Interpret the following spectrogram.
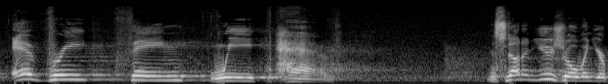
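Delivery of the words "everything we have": very slow, each word stretched out; slow emphatic delivery. Real, not acted. Preacher telling friends what commitment means, slow and emphatic. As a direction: spell it out word by word, weightily. Preacher driving the point home.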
